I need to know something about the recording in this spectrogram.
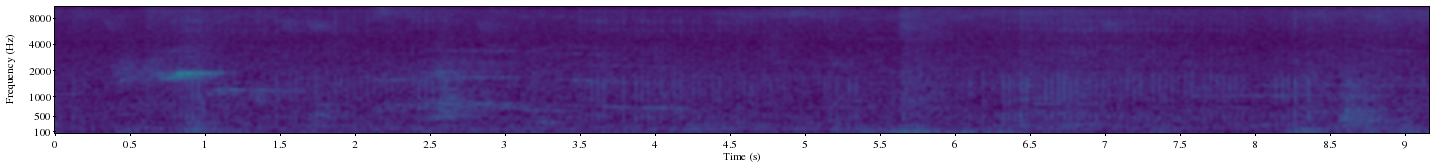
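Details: A domestic cat asleep and idle, snoring in a soft, low, rhythmic rumble that rises and falls with each breath, with a faint higher squeak near the start.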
